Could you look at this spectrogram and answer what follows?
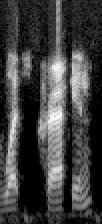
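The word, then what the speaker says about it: What's Kraken: It's called What's Crackin'? Keys Fishing Adventure. Yeah, I wanted to get that again. Can you spell it out for me?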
